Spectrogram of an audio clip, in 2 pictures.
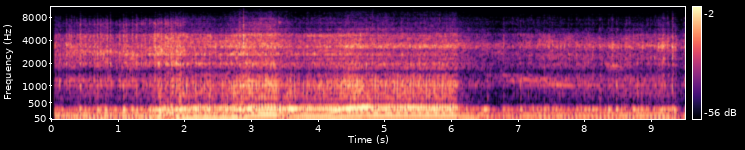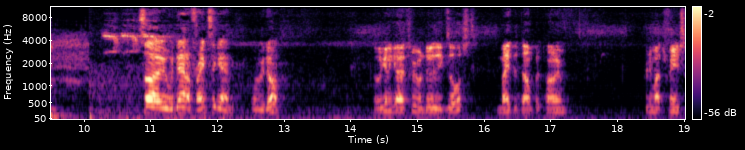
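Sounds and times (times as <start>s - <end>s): car engine idling and revving: 0.0s - 10.2s.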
